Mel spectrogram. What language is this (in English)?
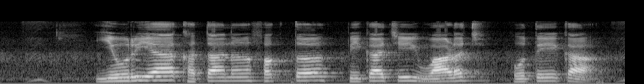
Marathi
